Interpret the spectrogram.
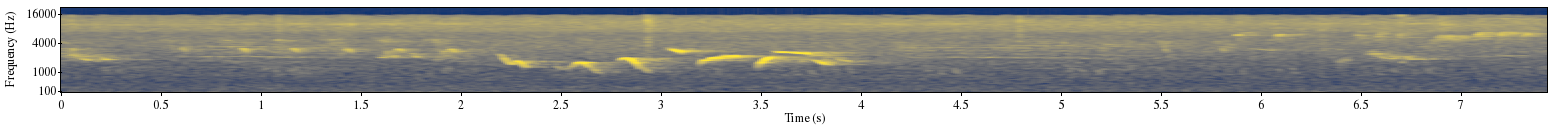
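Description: Wild forest birds calling: a quick run of short chirps that sweep downward in pitch for about two seconds, starting a couple of seconds in, with a few fainter calls near the end over quiet natural ambience.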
